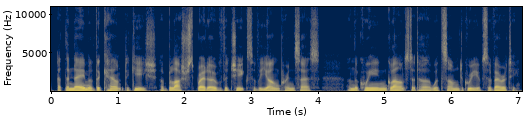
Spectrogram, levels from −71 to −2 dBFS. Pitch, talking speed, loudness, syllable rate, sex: 110 Hz, 245 wpm, -19 LUFS, 5.8 syllables/s, male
